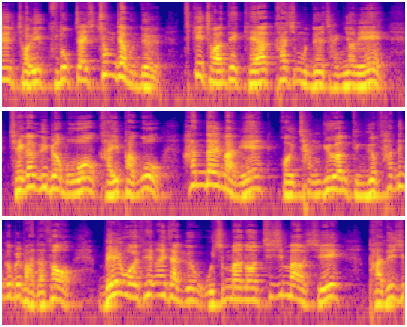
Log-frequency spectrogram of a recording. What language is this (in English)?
Korean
